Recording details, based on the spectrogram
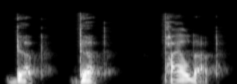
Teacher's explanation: Connect the d with the next word.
